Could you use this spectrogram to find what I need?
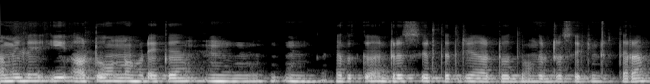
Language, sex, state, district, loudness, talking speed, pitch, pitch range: Kannada, male, Karnataka, Belgaum, -16 LUFS, 165 wpm, 145 Hz, 135-150 Hz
